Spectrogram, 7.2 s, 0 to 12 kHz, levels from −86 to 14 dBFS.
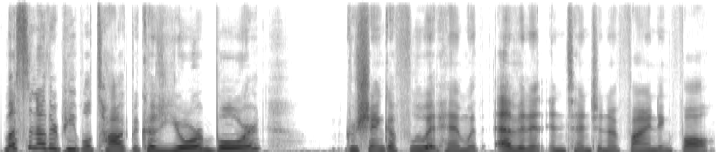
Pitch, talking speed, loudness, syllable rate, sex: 220 Hz, 140 wpm, -18 LUFS, 5.0 syllables/s, female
